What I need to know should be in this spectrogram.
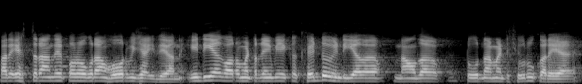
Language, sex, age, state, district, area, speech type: Punjabi, male, 45-60, Punjab, Fatehgarh Sahib, rural, spontaneous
